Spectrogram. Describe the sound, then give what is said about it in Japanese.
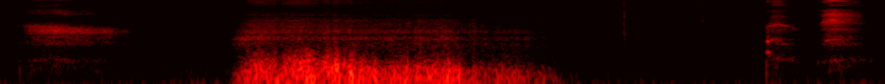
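Breath is blown into a listener's ear during an ear-cleaning roleplay. A soft breathy puff comes first, then a long, strong, rushing gust lasts about three seconds and fades. A few faint ticks follow at the end. “ほら、こうやって耳に息を吹きかけると、”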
